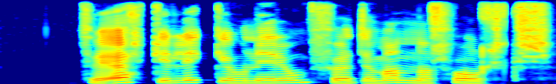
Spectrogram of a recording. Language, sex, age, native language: Icelandic, male, 12, Icelandic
